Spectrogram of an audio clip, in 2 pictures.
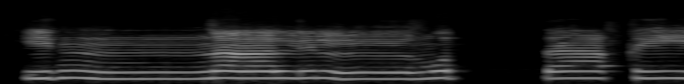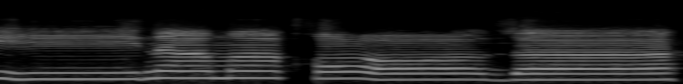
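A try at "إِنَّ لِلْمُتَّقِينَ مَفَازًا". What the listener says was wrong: Mafaza. Fa itu bukannya kok.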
